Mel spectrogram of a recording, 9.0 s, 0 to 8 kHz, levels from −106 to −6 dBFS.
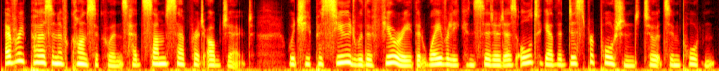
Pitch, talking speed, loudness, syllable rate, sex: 200 Hz, 155 wpm, -19 LUFS, 6.0 syllables/s, female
